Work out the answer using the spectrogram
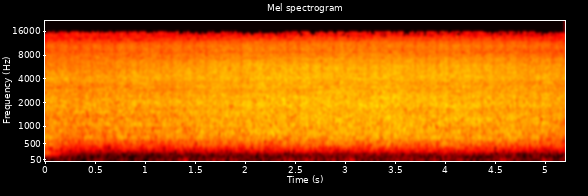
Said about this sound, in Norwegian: Ute på gulvet foran meg så har vi et leketog. Kan dere være så snill å gå bort til det?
